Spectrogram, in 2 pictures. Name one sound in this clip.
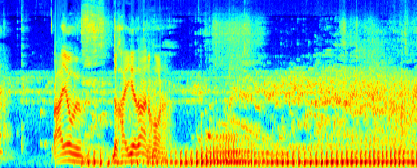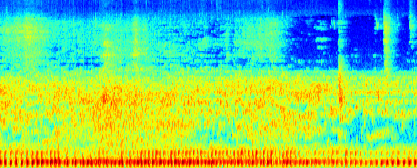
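A motor engine putters steadily close by.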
